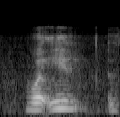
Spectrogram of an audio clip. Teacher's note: वइज़ दाल को नरमी से पढ़ना है, इस पर सीटी की आवाज़ नहीं आनी चाहिए।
